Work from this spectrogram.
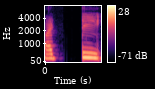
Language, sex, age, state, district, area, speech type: Malayalam, female, 18-30, Kerala, Kozhikode, urban, read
